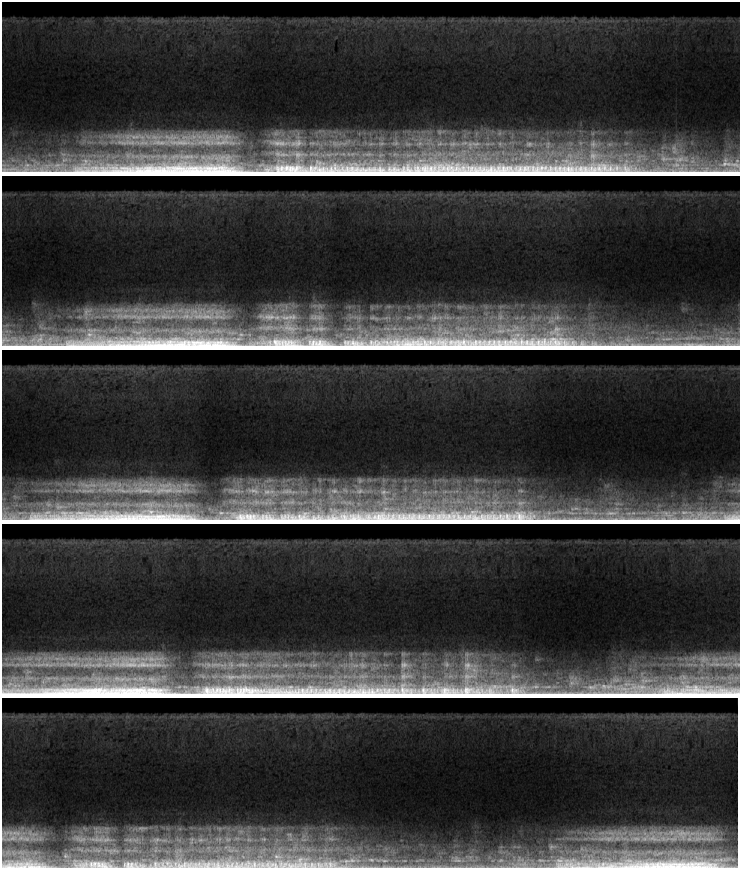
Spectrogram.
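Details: Deep sleep: loud, rattling snores recur about every five to six seconds, with quieter breath-outs between them.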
